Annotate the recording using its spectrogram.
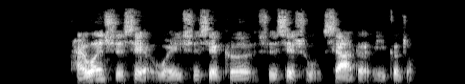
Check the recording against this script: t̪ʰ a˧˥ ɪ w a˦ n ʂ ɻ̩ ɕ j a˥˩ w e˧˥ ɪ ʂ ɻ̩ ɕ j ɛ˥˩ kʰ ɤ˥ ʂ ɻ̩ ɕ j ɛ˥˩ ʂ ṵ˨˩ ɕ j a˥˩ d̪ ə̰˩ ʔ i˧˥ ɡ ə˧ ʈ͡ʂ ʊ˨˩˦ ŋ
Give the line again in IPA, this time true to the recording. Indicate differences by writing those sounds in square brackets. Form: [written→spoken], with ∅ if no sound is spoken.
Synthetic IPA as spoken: t̪ʰ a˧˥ ɪ w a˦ n ʂ ɻ̩ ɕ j [a˥˩→ɛ˥˩] w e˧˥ ɪ ʂ ɻ̩ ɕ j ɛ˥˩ kʰ ɤ˥ ʂ ɻ̩ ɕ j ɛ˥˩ ʂ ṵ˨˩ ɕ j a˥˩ d̪ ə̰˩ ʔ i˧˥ ɡ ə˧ ʈ͡ʂ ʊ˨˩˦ ŋ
